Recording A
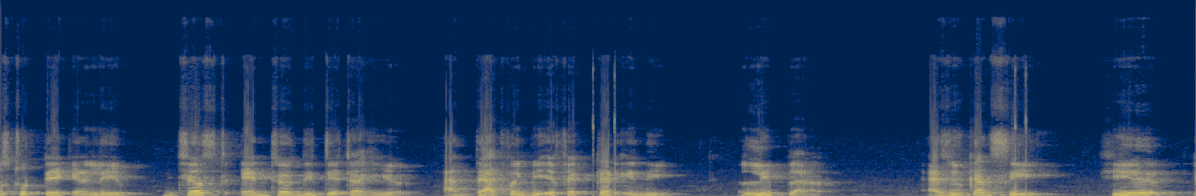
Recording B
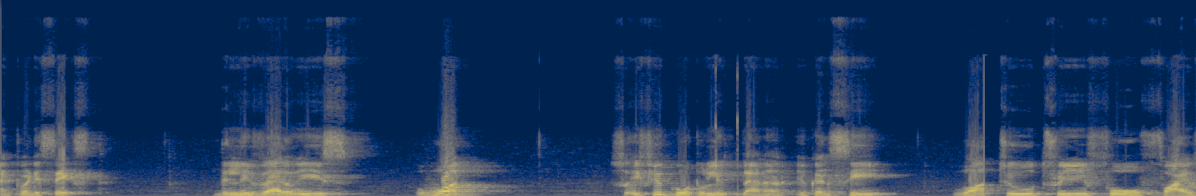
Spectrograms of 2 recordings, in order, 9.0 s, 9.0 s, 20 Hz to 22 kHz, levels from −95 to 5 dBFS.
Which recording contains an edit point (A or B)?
B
